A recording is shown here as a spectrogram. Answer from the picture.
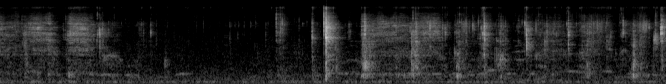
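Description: Close-up wet chewing and lip-smacking from people eating chicken and rice with their hands: a run of short wet smacks and clicks. It goes quieter for about a second from about a second and a half in, and the sharpest smack comes a little after three seconds in.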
